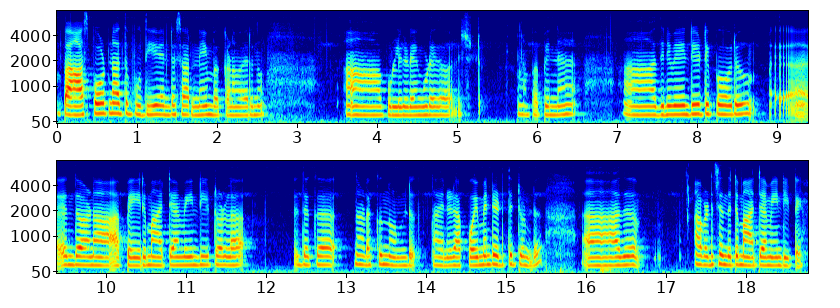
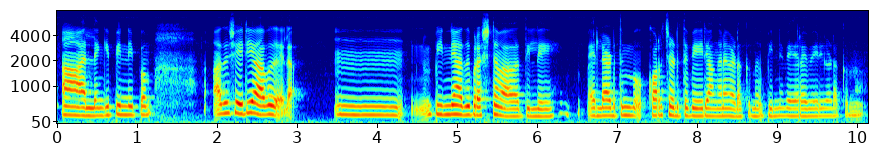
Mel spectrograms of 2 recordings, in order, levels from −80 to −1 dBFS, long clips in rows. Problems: low volume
